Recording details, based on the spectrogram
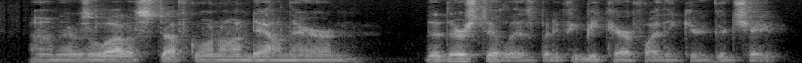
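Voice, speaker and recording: A man's very deep, low voice with a dark, mellow tone, very fast and monotone with flat intonation, over a quiet background. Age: 60s. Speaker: off-road racer. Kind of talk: panel discussion. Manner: casual.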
